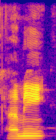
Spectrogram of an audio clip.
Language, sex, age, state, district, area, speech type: Bengali, male, 45-60, West Bengal, Bankura, urban, spontaneous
